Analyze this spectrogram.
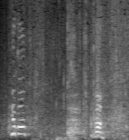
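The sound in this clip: Splashing water as a dog swims in a stream, in a few short bursts of splatter with a voice briefly heard between them.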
